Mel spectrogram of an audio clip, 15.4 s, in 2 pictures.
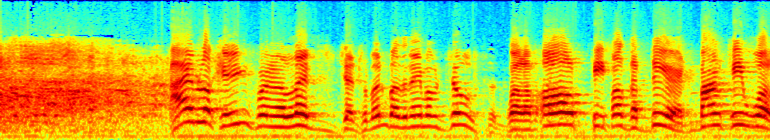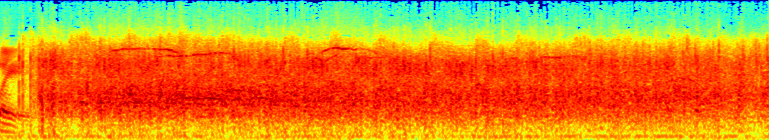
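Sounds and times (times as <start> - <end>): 
laughter: 0.0 - 1.9
speech: 1.7 - 8.2
audience applause: 7.9 - 15.3.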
